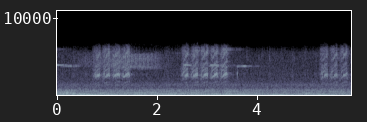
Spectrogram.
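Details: Tufted titmouse (Baeolophus bicolor) at Lake Livingston State Park, Polk County, Texas, 7 March 2014, sings three short bursts of four or five quick clear whistled notes, like "peter-peter-peter", over a steady low rumble.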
